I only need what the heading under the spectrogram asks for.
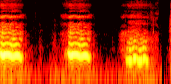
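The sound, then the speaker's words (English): Odd sleep noises, somewhere between snoring and sleep-talking: three wavering, moan-like voiced groans without words, each about half a second long, separated by short pauses, the last one slightly softer. “your girlfriend Sarah recorded you making some weird noises while you were sleeping”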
